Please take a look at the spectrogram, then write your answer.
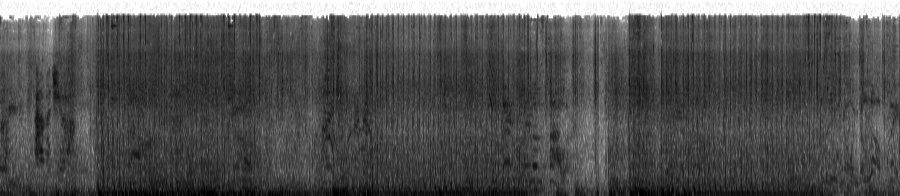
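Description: Rapid automatic gunfire from Soldier's rifle in the Overwatch video game rattles in sustained bursts with brief pauses, loud and close, mixed with mechanical clatter and game effects.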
